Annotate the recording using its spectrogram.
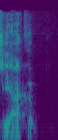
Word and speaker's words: Jakob: Jakob? – Yeah. – Yeah. Does he have any carries? I think he have like one carry. – That's how you pronounce his name, is Jakob.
